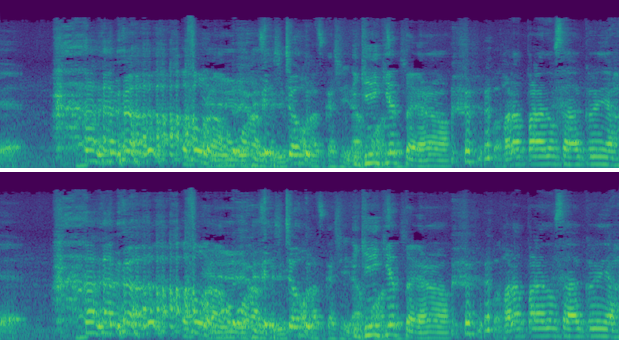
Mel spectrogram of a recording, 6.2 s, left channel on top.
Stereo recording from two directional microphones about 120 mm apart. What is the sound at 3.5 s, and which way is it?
Speech, 5° left (ahead or behind).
